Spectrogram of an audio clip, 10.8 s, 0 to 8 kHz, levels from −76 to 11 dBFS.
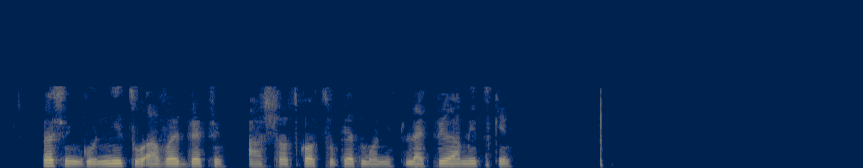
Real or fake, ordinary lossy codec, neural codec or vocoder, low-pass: real; AAC, 16 kbps; none; 7.2 kHz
